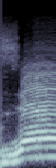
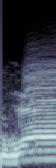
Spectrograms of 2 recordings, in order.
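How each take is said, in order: First: Za with a long buzzing z; correct za. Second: Mispronounced za as learners say it; wrong za pronunciation. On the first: Teacher correcting learners, za articulated slowly and exactly. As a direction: hold the z, then open into za. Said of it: "আমাদের উচ্চারণ করতে হবে". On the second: Teacher imitating how many people mispronounce za, wrong-sound demo. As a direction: show the faulty sound of za. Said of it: "অনেকে উচ্চারণ করে থাকে". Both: Shown as a demonstration.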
